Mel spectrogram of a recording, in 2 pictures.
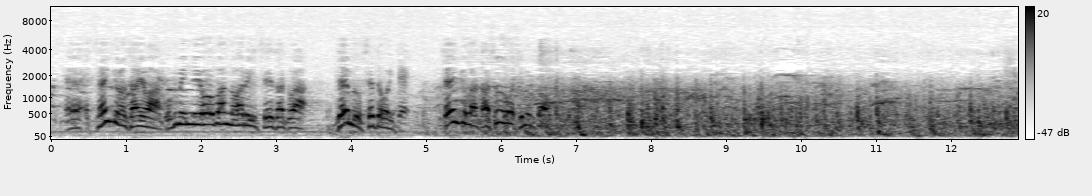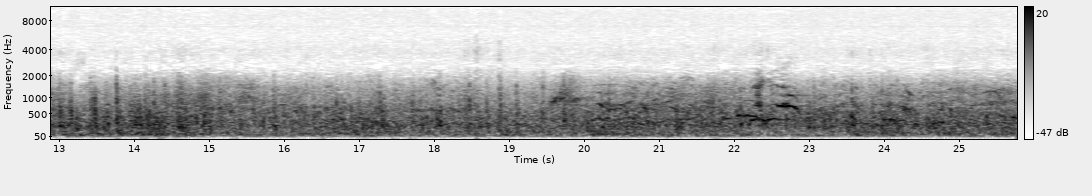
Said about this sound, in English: So you could hear at the start there, as Asanuma's talking, you can hear his footsteps across the stage, the do-do-do-do-do-do-do. And then a lot of people start running as he hits him, and then there's just footsteps everywhere.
